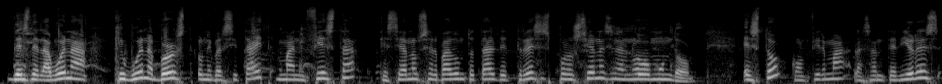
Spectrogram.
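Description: A woman's voice: fairly high pitch, a little mellow, natural voice. A woman playing a bossy, officious female radio anchor in a parody radio drama, with theatrical announcer delivery.

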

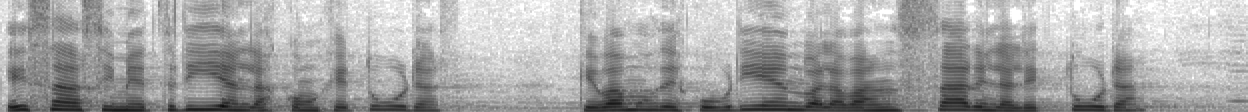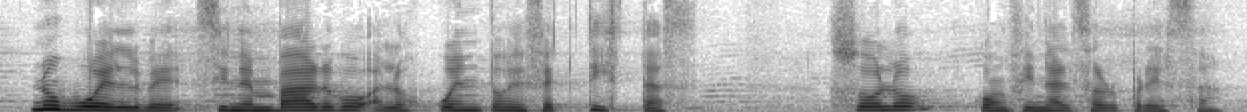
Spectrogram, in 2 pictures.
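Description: A woman presenting a book at a live event, speaking casually with fillers and then reading a prologue aloud in measured phrases. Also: medium pitch, fairly even intonation, a little mellow, clear, resonant tone. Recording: reverberant hall.

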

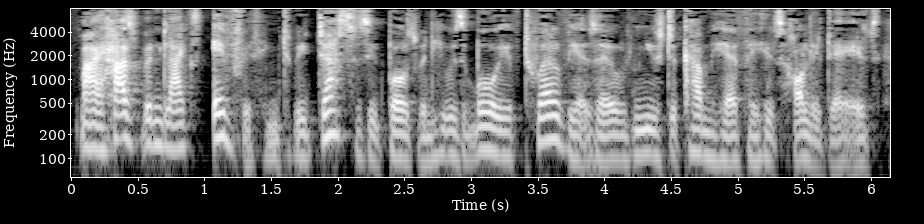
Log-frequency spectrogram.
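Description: A woman's voice: very deep voice, expressive, a little fast, husky, exaggerated voice. An actress playing a genteel, confiding elderly English grandmother and hostess who rambles on in a radio drama. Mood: chatty, fond. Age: older.

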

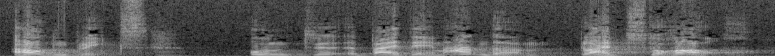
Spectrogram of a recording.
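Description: An actor playing a wise, dignified, middle-aged merchant in measured, solemn declamation, in the style of 1940s radio drama. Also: male voice, fairly high pitch, very animated, a bit bright, husky, heavily acted. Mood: eager.

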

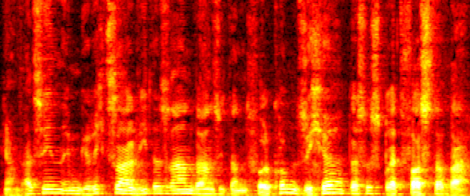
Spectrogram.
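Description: A man acting a sarcastic male defence lawyer in a radio courtroom drama. His pitch swoops widely as he needles and insinuates, and the room around him echoes strongly. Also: lively intonation, moderate pace, close to an everyday voice. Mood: probing. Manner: sarcastic, insinuating cross-examination. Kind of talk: radio play courtroom dialogue. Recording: roomy 1970 radio drama studio.

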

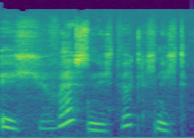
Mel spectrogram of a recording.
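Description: A woman's voice: mid-range voice, sing-song, slow pace, husky, full character voice. A woman acting a sensible, sceptical, concerned confidante in a German radio drama, pointed and questioning. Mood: concerned, probing. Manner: pointed, matter-of-fact, questioning.

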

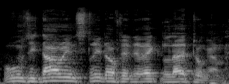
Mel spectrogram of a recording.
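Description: Actor as a brisk, commanding government minister. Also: male voice, mid-range voice, lively intonation, close to an everyday voice. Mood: urgent. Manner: authoritative, brisk, formal. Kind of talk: German radio play acting.

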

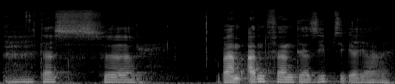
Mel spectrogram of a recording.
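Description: A man's voice: lowish voice, unhurried, fairly bright tone. A male actor playing a hesitant, doubting man in a German radio play, speaking in a polite, questioning way. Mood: halting, reminiscing. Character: hesitant, doubting man recalling his youth as research subject.

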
